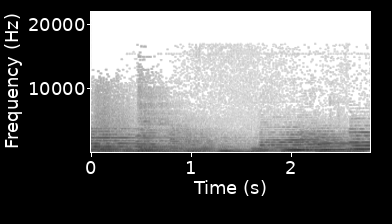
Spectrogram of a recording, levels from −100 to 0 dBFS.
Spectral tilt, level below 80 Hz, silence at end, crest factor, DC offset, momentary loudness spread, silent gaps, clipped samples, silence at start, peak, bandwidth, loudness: -6 dB/octave; -54 dBFS; 0 s; 14 dB; under 0.1%; 10 LU; none; under 0.1%; 0 s; -16 dBFS; 16 kHz; -32 LUFS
